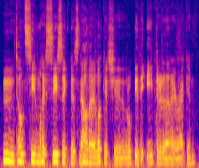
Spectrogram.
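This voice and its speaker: A man voicing a gruff, nosy seafaring merchant in a folksy drawl while reading game dialogue aloud. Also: medium pitch, fairly quick, darkish tone, close to an everyday voice. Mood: wry. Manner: folksy, drawling sailor talk.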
